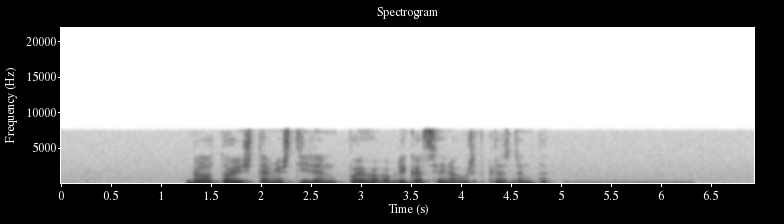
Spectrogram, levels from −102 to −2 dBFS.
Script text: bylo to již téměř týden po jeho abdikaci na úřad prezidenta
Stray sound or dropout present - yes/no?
no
